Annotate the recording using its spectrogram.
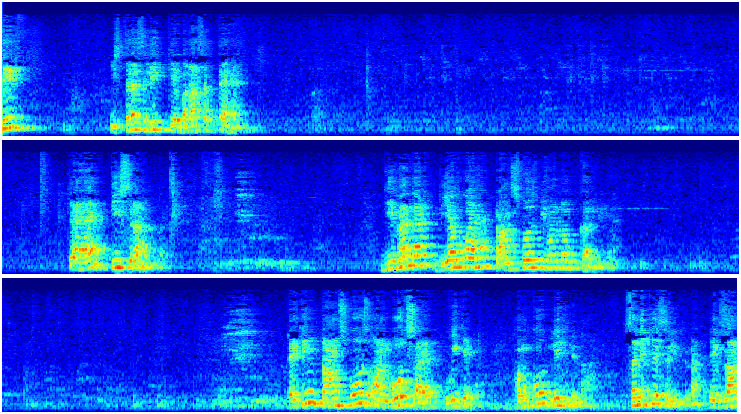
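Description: A man talks steadily, close by.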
